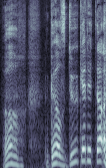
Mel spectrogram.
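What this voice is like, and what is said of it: Put-on French accent. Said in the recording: “my great French accent”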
